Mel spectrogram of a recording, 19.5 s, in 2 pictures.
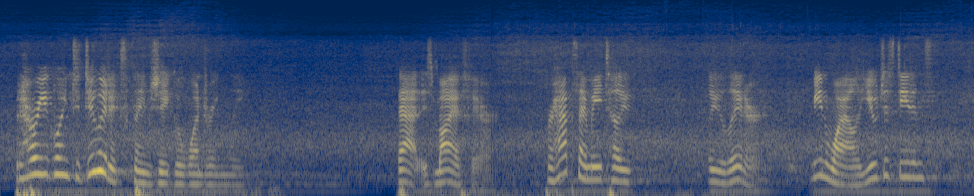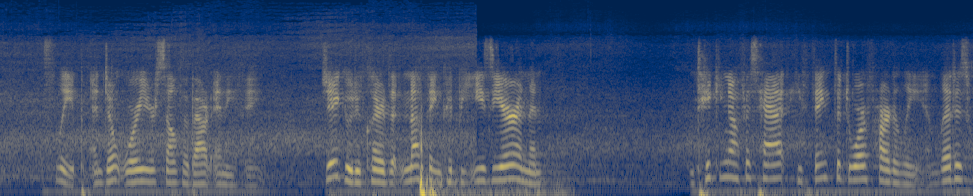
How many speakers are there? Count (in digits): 1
